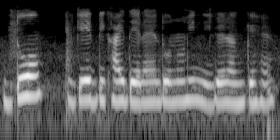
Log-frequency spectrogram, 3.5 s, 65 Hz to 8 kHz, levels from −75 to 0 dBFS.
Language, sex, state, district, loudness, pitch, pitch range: Hindi, female, Uttar Pradesh, Lucknow, -16 LUFS, 245 Hz, 235-255 Hz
